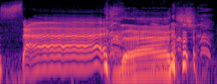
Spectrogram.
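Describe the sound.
A loud human voice imitates a singer, holding two long notes with a rapid, quavering vibrato that sounds like a goat bleating, followed by a shorter wavering note.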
